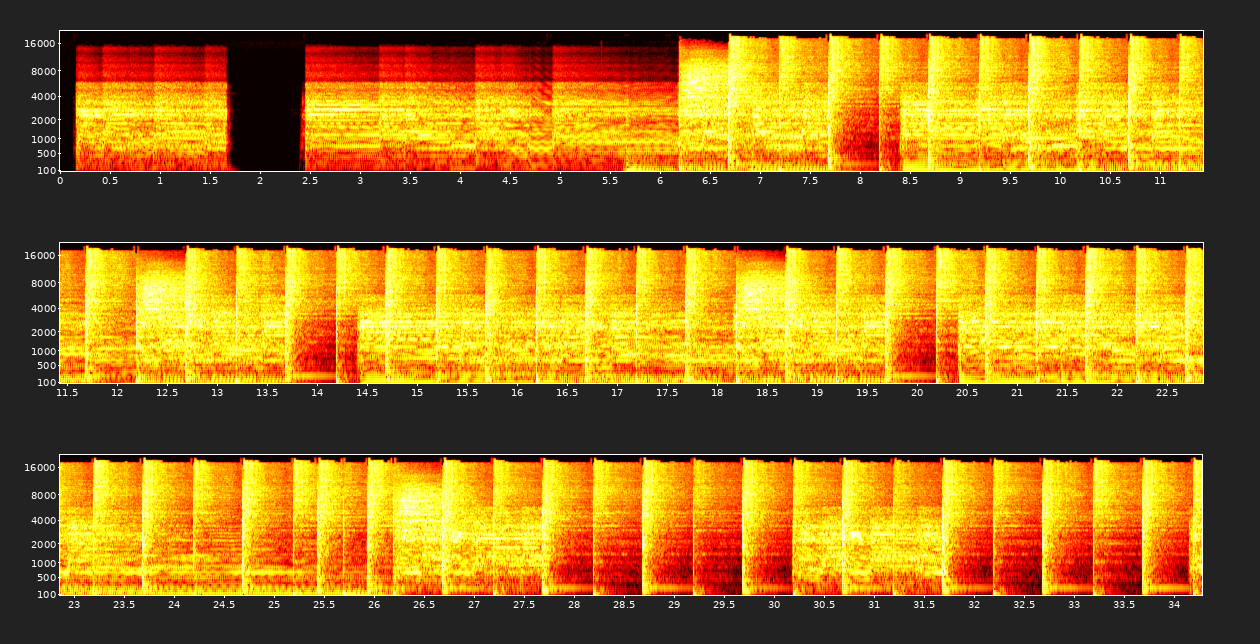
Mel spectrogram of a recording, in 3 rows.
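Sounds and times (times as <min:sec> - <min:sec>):
rock and roll guitar instrumental: 0:00.2 - 0:01.7, 0:02.4 - 0:34.2.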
